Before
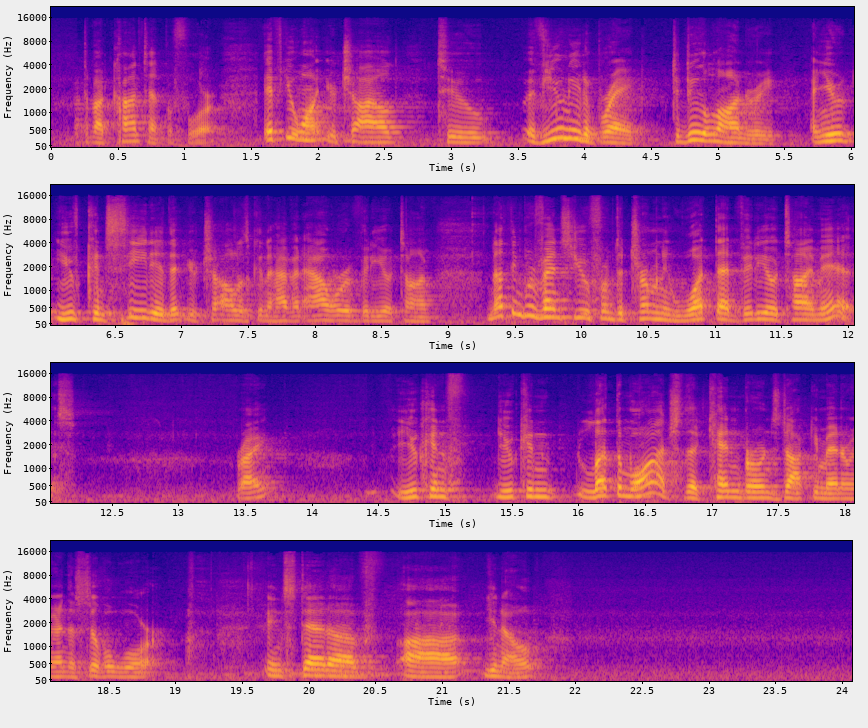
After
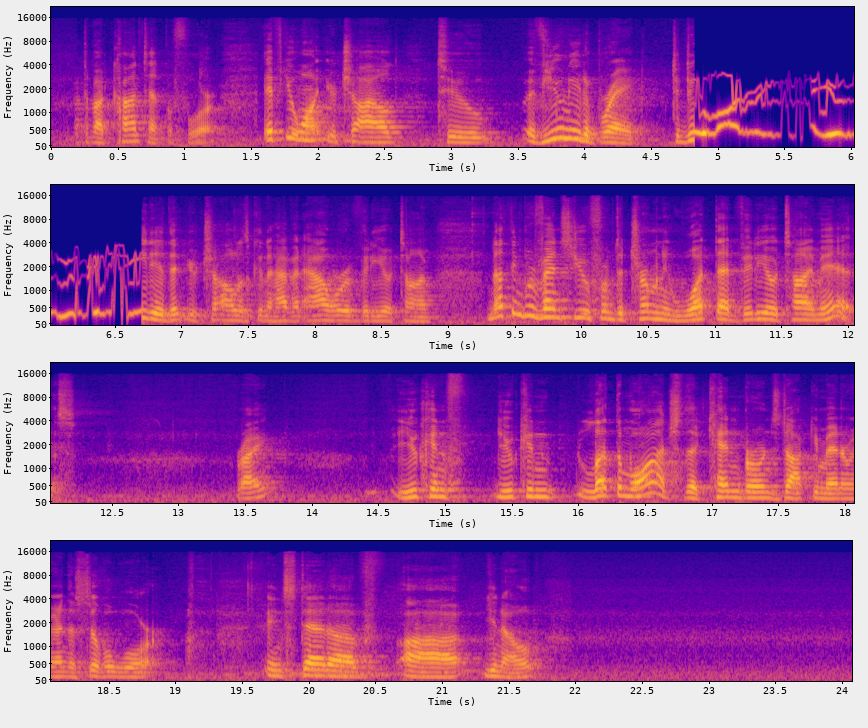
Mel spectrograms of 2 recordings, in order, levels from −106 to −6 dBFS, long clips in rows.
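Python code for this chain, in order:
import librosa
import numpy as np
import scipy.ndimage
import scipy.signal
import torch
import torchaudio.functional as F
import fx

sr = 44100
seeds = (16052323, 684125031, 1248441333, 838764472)

y = fx.sine_speech(x, sr, at=(4.82, 6.71))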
